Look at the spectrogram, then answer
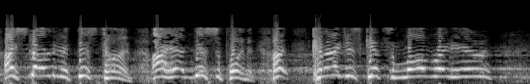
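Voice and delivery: high, slow, whiny plea for love; milk it like a hard-done-by husband; self-pitying complaint. Retold or imitated. Dad begging family for love after work, whiny and high. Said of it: "the little man".

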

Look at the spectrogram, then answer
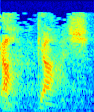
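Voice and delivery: tiny groaned gosh under the breath; whispered dread. Retold or imitated. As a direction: sigh it with dread. Dreading the crossing.

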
